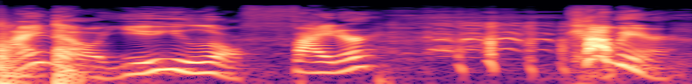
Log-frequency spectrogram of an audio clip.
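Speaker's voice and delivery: high, loud, swooping, all-over-the-place taunting delivery. Retelling being chased around a room: Andy Dick impression. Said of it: "That's a good Andy Dick".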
